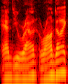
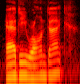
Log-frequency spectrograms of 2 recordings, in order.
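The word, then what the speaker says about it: Adirondack: in the mountains of Andy R rondik is that New York is that correct am I saying it correctly Addy rondak ay rondak the cold spot it's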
